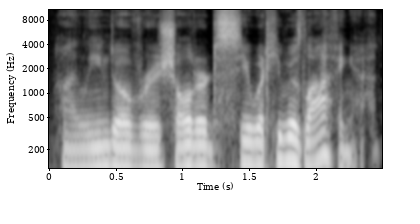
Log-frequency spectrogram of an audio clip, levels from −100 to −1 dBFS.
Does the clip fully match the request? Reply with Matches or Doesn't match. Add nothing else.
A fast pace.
Matches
